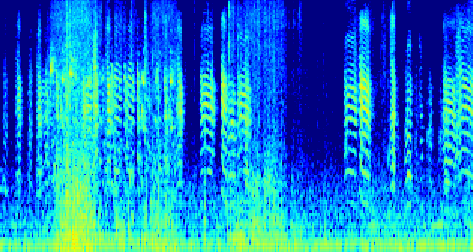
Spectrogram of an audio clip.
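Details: Pet zebra finches eating a favoured food, giving loud nasal, slightly downslurred call notes, several in quick succession, amid rustling and fluttering in the first seconds.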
